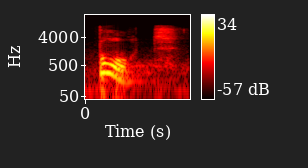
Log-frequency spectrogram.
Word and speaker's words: bought: Buy, bought. You notice that O-U-G-H-T is pronounced ought. Buy, bought.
